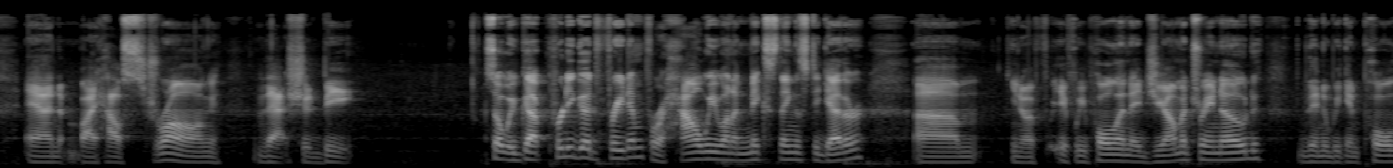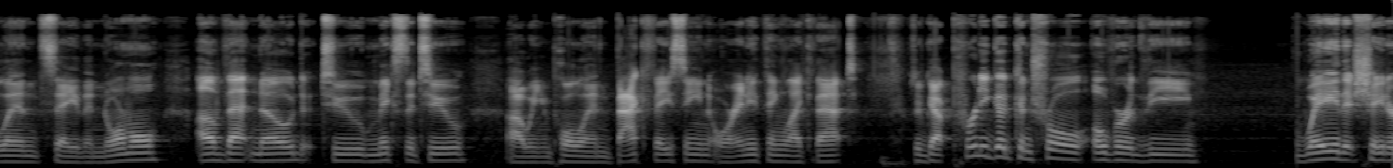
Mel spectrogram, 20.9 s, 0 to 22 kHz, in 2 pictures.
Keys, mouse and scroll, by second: 2.0 click, 4.1 click, 4.6 x, 6.5 shift+a, 8.9 g, 9.7 click, 13.3 middle click, 15.8 click, 17.2 x, 17.7-18.0 scroll down 2, 18.0 middle click, 20.1 click, 20.2 scroll down 1, 20.3 click.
